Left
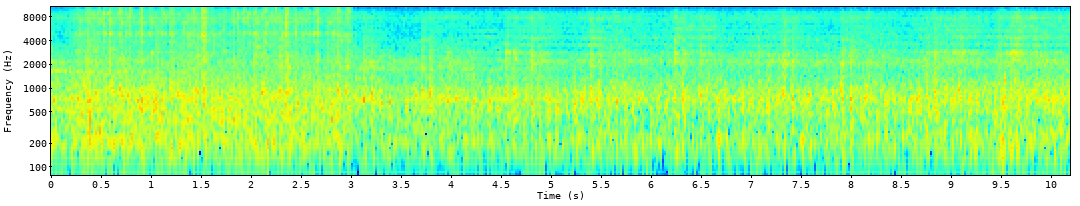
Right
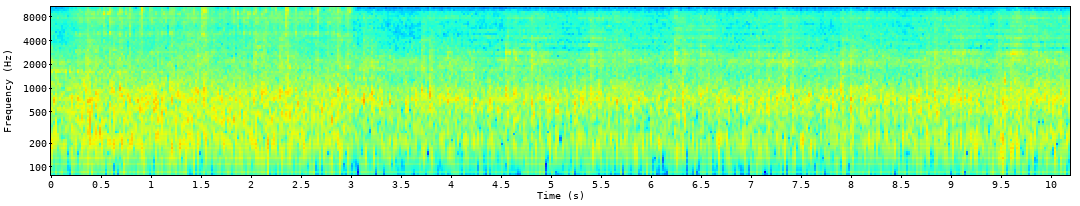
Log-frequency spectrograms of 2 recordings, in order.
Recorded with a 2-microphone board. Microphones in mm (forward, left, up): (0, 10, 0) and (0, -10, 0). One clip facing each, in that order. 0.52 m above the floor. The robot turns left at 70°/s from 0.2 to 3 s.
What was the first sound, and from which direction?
Only background noise.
